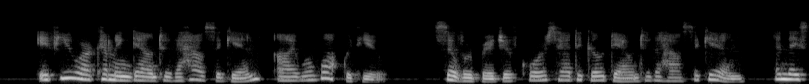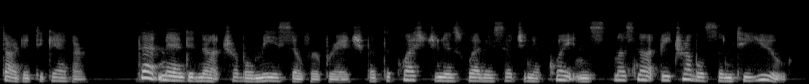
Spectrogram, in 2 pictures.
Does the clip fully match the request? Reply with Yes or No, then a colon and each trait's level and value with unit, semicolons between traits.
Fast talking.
No: average, 185 wpm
